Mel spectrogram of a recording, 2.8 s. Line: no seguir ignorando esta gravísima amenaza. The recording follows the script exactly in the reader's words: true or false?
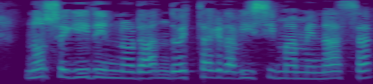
true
